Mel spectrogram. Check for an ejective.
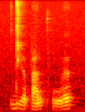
absent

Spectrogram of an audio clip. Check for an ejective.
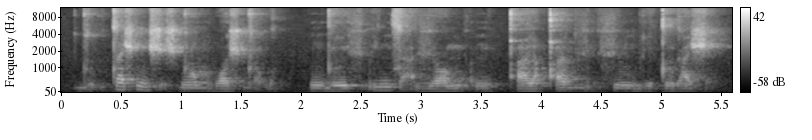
present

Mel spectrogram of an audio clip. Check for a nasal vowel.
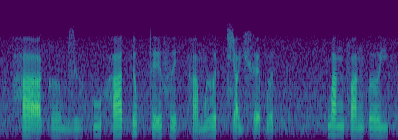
absent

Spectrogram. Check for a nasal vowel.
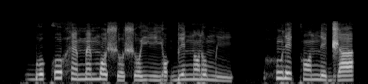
present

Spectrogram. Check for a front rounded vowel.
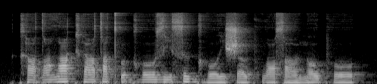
absent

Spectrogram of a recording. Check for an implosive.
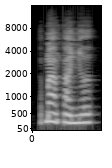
present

